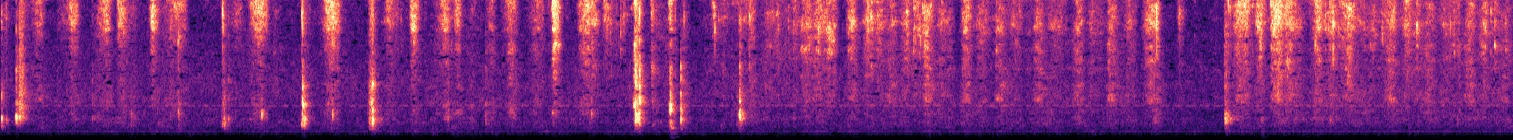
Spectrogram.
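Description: Soft cloth rubbing over embossed magazine paper: a run of quick, irregular scratchy strokes that turns into steadier, continuous rubbing about nine seconds in. The cloth, damp with a water and rubbing-alcohol mix, is lifting ink off the raised embossed areas to distress the image.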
